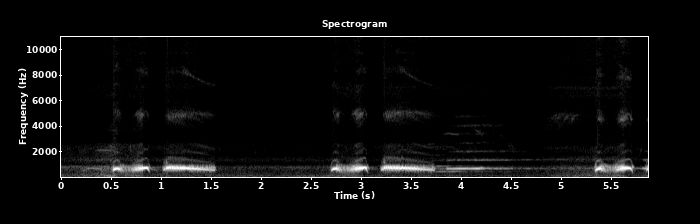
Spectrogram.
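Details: Spotted dove used as a decoy in Thai dove-luring, giving deep hollow coos in three phrases, each a quick double note followed by a longer falling coo, then a steady faint hum after the middle phrase.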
